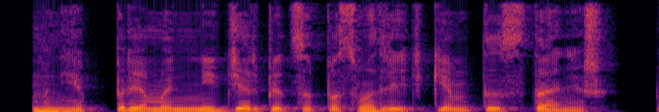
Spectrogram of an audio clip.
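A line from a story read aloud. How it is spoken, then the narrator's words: Excited voice. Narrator (Russian): произнес некромант взбудораженным голосом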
